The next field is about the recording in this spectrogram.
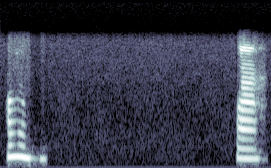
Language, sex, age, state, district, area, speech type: Odia, male, 18-30, Odisha, Bhadrak, rural, conversation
